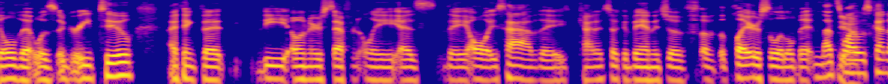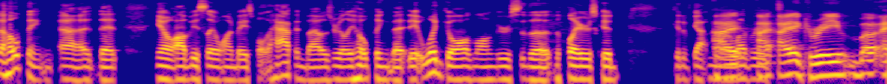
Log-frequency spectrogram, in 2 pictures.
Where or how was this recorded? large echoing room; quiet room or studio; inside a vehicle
quiet room or studio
